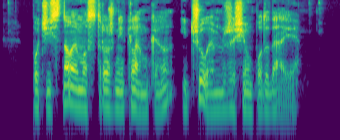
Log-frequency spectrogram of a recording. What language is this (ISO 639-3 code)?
pol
